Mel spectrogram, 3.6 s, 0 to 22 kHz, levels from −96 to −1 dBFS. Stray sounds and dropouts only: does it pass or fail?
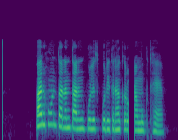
fail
